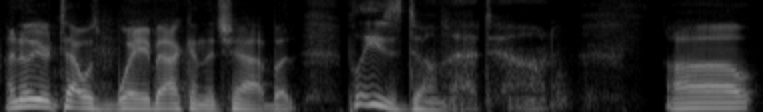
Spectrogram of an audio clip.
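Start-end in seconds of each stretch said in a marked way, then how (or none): 1.7-3.4 whisper. Real, not acted. Whispered aside to chat.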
